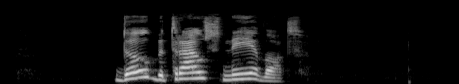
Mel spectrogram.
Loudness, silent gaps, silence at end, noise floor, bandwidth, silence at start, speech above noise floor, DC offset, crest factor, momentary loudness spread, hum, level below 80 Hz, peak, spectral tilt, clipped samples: -17 LUFS; none; 1.6 s; -73 dBFS; 11 kHz; 1.15 s; 55 dB; under 0.1%; 20 dB; 20 LU; none; -76 dBFS; -2 dBFS; -3.5 dB/octave; under 0.1%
